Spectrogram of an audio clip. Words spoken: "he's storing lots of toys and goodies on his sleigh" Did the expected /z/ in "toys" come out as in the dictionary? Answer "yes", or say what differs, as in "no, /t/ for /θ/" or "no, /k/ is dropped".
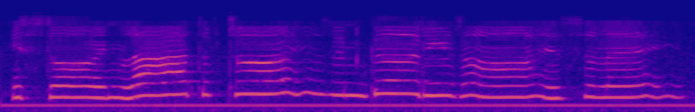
yes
